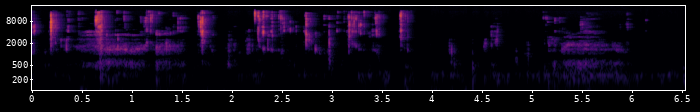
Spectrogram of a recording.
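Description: A mouthful of crispy fried chicken being chewed close up, with many sharp crunchy clicks from the crust over the first few seconds, then softer chewing.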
